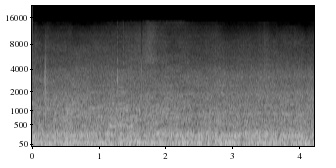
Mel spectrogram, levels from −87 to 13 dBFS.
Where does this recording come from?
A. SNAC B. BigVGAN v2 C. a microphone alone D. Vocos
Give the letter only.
A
